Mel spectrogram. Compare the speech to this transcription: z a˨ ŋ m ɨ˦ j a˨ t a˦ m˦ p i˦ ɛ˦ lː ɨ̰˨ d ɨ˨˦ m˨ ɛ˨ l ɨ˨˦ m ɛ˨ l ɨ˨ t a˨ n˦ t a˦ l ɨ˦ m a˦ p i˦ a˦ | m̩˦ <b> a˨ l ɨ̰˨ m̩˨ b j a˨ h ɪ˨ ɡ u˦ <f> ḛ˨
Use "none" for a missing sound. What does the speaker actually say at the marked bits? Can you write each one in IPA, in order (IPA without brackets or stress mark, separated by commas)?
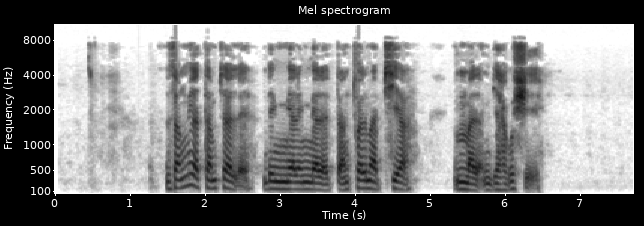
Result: m, ʃ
